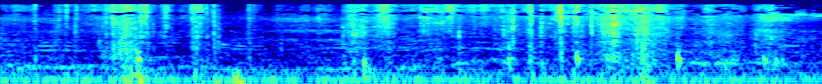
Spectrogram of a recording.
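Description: Records in paper sleeves being flipped through in a plastic crate: a run of soft rustles and light taps, with two louder knocks about a second in.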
